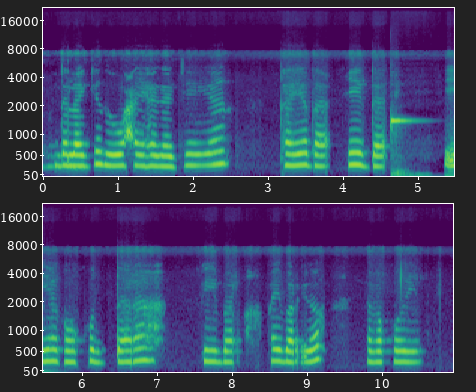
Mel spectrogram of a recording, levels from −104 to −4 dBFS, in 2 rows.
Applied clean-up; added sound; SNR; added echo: neural mask model RNNoise.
